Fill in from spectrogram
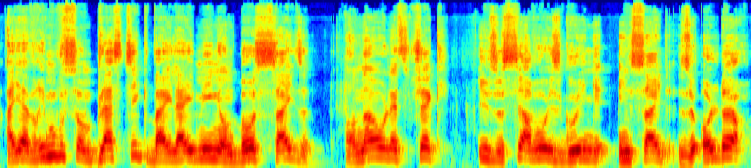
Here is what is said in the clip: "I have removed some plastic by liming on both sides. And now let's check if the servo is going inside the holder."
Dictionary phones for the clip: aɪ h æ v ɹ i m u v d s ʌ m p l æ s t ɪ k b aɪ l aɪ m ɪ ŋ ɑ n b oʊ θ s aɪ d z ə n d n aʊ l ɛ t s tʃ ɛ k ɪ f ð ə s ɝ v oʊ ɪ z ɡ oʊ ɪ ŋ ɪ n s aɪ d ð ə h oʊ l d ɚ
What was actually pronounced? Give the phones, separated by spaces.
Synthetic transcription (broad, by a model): aɪ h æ v ɹ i m u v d s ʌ m p l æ s t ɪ k b aɪ l aɪ m ɪ ŋ ɑ n b oʊ θ s aɪ d z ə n n aʊ l ɛ t s tʃ ɛ k ɪ f ð ə s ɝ v oʊ ɪ z ɡ oʊ ɪ ŋ ɪ n s aɪ d ð ə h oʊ l d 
